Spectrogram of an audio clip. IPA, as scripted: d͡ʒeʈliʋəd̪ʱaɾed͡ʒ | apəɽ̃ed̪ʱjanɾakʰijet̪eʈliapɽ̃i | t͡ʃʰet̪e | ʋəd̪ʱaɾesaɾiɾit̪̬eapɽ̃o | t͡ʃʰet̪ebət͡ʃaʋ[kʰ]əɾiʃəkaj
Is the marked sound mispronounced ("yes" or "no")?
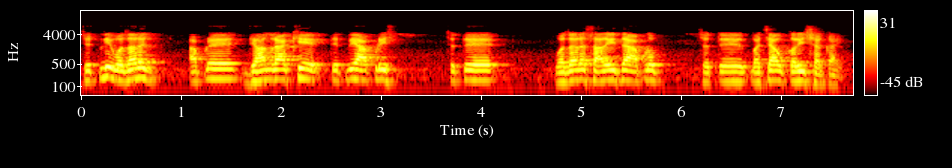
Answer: yes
